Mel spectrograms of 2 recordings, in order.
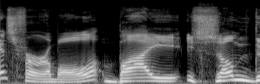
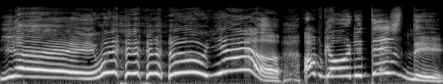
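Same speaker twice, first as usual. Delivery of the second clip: higher mock gleeful cheering. Retelling how a man ran off laughing with glee: imitating gleeful joy. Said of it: "he just is like".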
